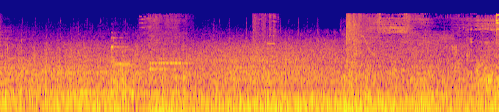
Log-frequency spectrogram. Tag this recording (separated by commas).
Speech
